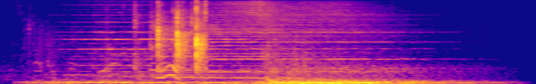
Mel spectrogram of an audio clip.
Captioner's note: applause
